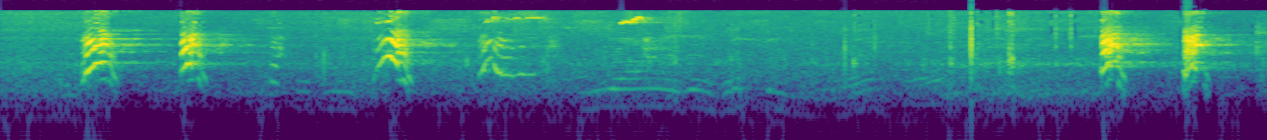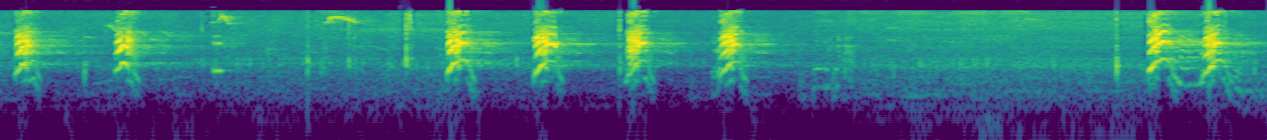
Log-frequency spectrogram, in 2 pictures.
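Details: Four-month-old smooth-coated fox terrier puppy in playful hunting training, displaying inborn hunting instinct; shrill yaps come in runs of three or four, roughly two per second, separated by quieter gaps with faint whimpering.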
